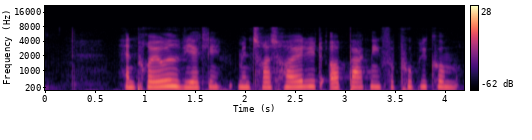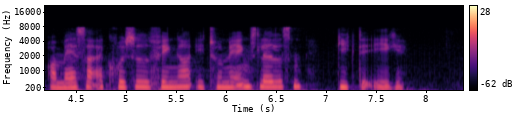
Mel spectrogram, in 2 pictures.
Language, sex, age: Danish, female, 28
